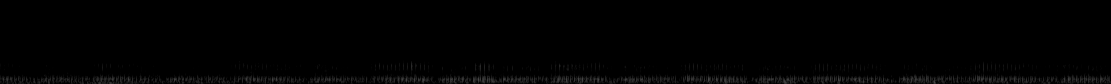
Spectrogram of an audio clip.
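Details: Three-month-old Ragdoll kitten Aki, cuddly and affectionate right after waking up, purrs continuously: a low, even rumble whose pulsing swells and fades with each breath across eleven seconds.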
